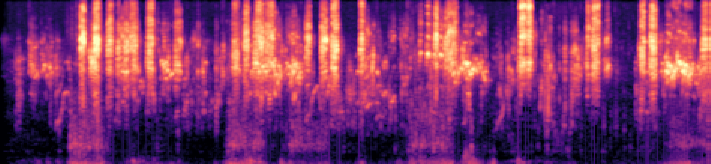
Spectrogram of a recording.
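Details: Several happy pet budgerigars chattering in bursts of scratchy, buzzy warbles and sharp clicks, with short quiet gaps between busy spells and a few low thumps underneath.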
